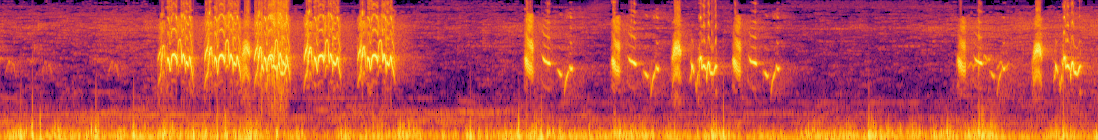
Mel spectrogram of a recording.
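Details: Gacor sooty-headed bulbul used as a tutor recording for caged birds: a run of four rough, buzzy notes, then scattered clear whistled phrases with downward slurs, all above a continuous low-pitched noise.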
